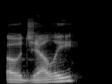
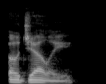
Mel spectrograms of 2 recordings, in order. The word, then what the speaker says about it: O'Jelly: so it feels like it should be pronounced O'Jelly, like it's it's an Irish or Scottish thing.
